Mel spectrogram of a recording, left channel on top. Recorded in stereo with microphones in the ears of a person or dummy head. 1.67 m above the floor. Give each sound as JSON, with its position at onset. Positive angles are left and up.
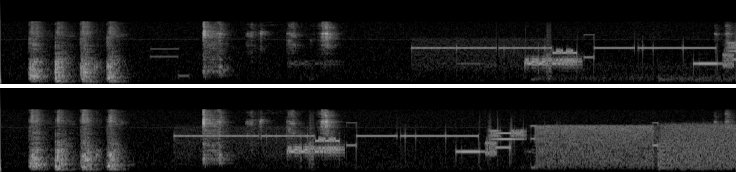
{"t": 0.3, "sound": "running footsteps", "side_deg": 30, "distance_m": 6.5}
{"t": 2.0, "sound": "keys jangling", "side_deg": -80, "distance_m": 4.5}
